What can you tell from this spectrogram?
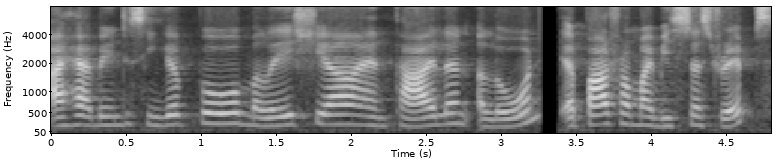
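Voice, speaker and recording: A woman talks while light noise runs in the background. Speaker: solo travel vlogger. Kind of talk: casual vlog chat. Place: station. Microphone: phone near.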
